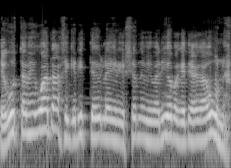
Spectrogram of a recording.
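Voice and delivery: quick, sharp, high shout pitched upward. Retelling a mother's quick comeback yelled up at a worker: imitating a shouted comeback. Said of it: "le gritó para arriba".

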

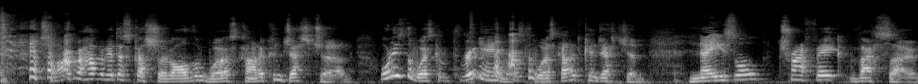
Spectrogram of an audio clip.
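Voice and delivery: swooping, animated, comic character voice with swinging pitch. Doing an impression as a radio host asking callers to ring in: Alan Partridge voice. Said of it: "Now I'll do my Alan Partridge impression here".

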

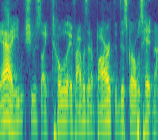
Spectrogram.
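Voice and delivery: ordinary talk, nothing marked

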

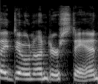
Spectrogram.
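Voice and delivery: ordinary talk

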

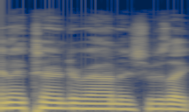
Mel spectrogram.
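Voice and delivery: ordinary talk

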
